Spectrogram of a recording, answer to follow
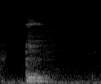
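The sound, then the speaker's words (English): A single short, rough throat clearing, a low guttural rasp lasting about a quarter second, then fading into quiet background hiss, from someone clearing their throat because of allergies. “sorry if you can hear me, like, clearing my throat here.”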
